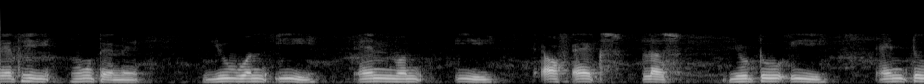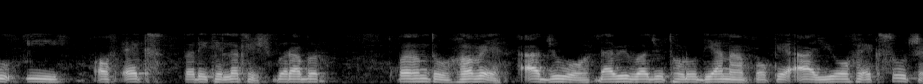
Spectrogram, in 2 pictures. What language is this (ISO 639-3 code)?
guj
